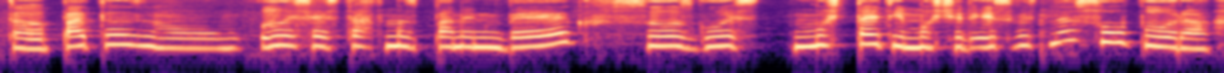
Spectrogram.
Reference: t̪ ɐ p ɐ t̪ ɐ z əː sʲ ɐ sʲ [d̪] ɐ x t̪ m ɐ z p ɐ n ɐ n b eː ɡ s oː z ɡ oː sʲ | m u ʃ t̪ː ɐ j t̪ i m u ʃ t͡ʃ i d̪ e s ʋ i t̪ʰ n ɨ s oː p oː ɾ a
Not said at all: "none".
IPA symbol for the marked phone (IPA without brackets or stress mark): t̪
